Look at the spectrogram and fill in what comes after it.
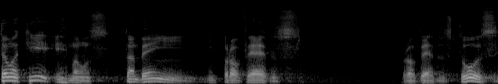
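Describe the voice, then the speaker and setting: In a dark, mellow tone, a man speaks at a very slow pace with very wide pitch swings. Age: 60s. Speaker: pastor. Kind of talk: sermon. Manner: halting.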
